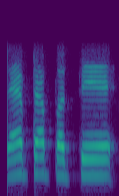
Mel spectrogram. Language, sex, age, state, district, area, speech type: Tamil, female, 60+, Tamil Nadu, Viluppuram, rural, conversation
